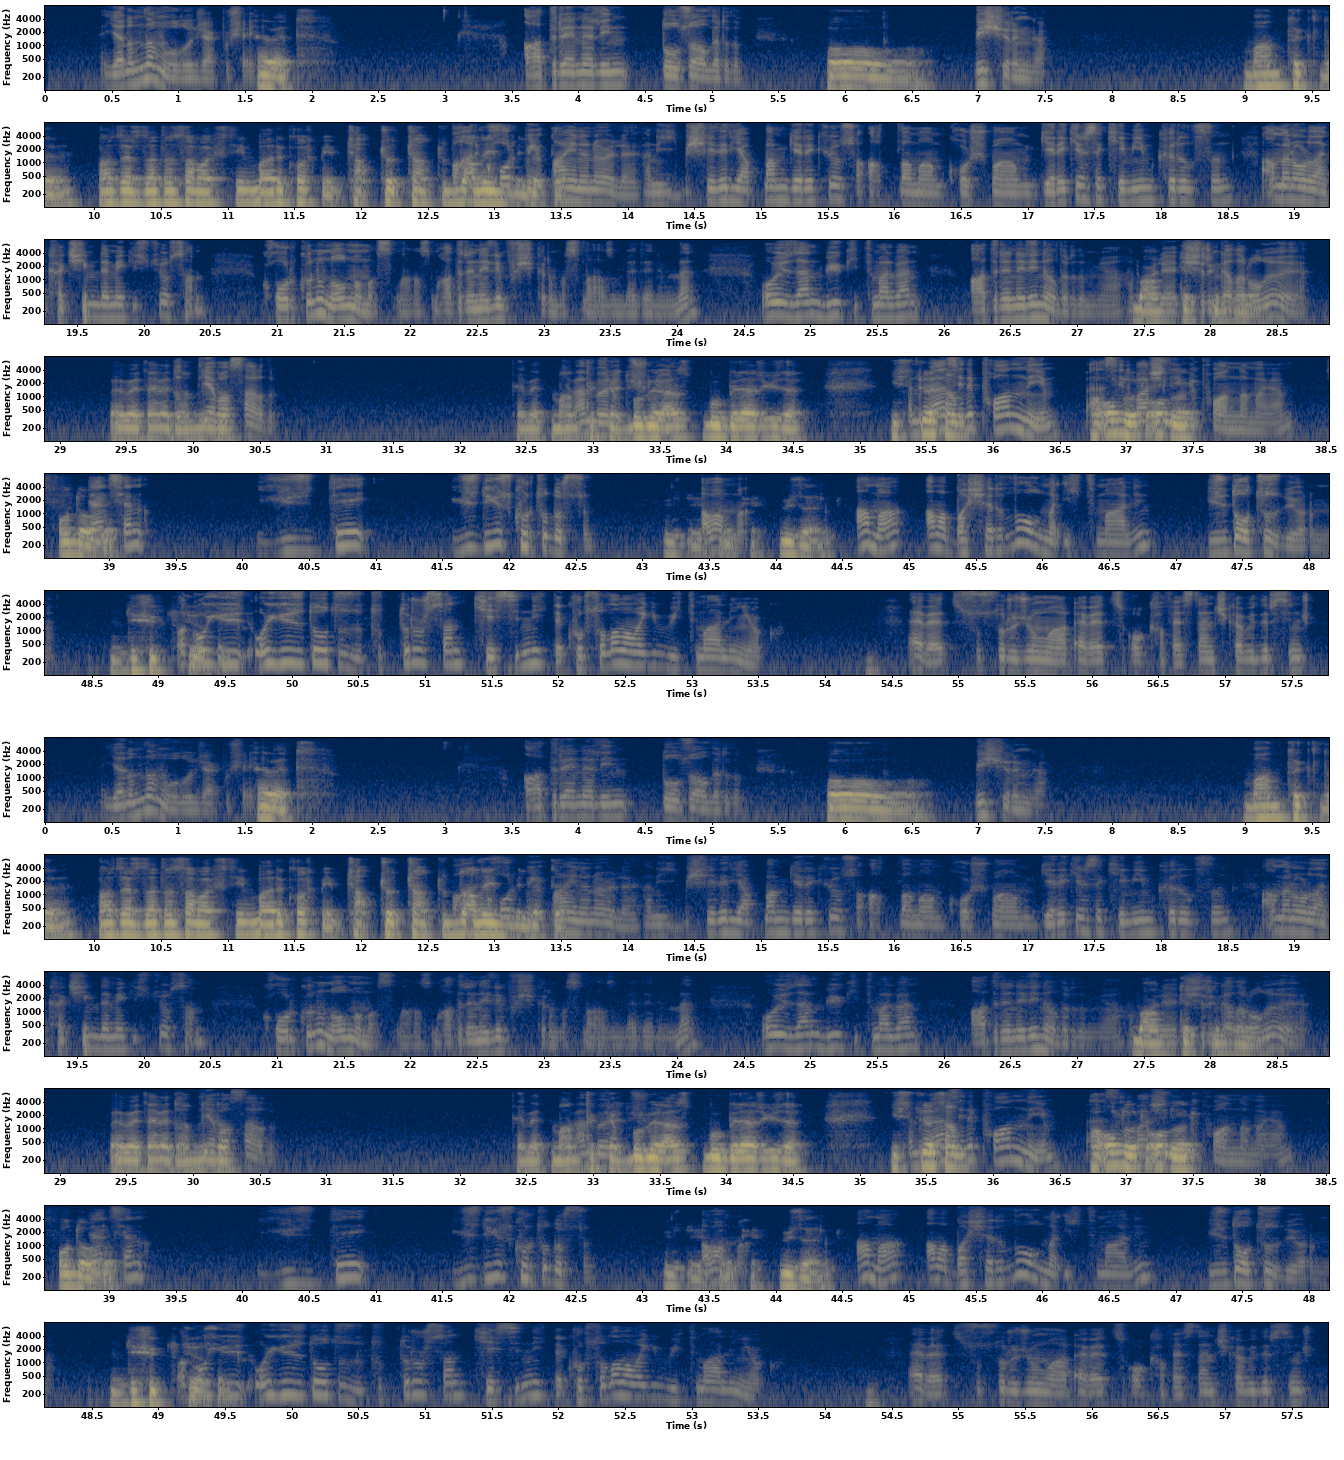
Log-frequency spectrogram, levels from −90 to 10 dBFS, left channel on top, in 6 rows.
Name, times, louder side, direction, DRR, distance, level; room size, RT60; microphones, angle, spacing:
voice 1, 0.4-1.6 3.1-3.3 3.6-5.2 7.0-7.5 12.7-25.8 26.2-28.7 29.9-30.6 32.8-33.6 35.4-38.2 38.5-39.3 40.1-40.9 41.6-42.6 43.4-43.8 44.6-46.8 47.2-48.2 49.1-53.5 54.6-57.6, left 5 dB, 55° left, 0.4 m, -38 dB
voice 2, 1.6-2.0 5.9-6.6 9.0-13.5 27.4-28.4 29.4-30.3 32.4-35.8 36.7-37.5 38.6-39.0 43.2-43.7 44.0-44.4 48.6-49.3, right 1 dB, 10° right, 0.5 m, -28 dB
4.7 x 2.9 x 2.8 m
head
